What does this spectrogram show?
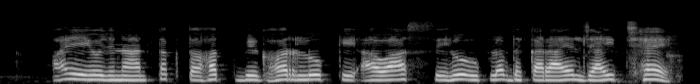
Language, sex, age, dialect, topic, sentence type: Maithili, female, 25-30, Eastern / Thethi, banking, statement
